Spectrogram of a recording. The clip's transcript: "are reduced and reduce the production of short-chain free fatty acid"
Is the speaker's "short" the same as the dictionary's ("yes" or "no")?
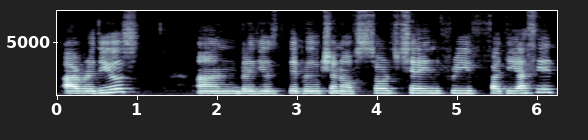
no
